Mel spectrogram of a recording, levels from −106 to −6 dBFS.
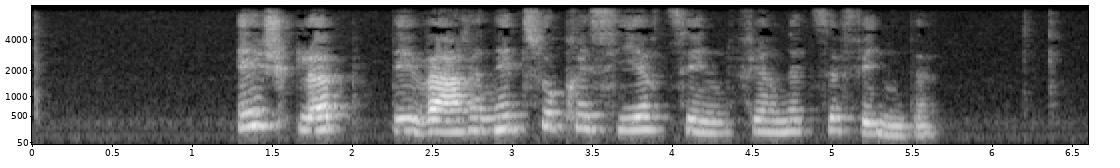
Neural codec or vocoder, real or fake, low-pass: none; real; 7.2 kHz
